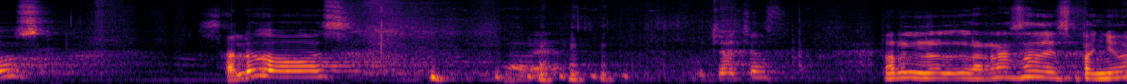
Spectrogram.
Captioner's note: speaking in foreign language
